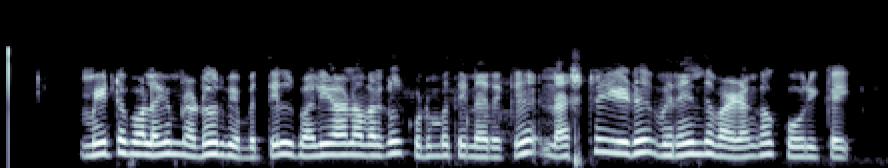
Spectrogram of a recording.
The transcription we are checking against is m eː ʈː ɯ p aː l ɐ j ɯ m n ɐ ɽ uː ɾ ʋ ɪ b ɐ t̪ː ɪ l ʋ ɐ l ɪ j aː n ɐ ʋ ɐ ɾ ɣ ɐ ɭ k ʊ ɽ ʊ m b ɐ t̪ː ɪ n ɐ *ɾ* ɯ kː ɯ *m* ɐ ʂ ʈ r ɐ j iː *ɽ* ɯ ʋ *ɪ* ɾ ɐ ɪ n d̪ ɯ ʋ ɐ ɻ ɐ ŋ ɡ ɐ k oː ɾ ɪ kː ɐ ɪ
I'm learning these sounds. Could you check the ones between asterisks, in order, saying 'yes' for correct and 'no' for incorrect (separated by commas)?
yes, no, yes, yes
